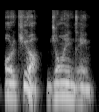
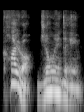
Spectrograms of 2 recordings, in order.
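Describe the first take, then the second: First: Kira said as KEE-ra; second take: Kira as KEE-ra, slow; Kira pronounced. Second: Kyra said as KAI-ra; first take: Kyra as KAI-ra, slow; Kyra pronounced. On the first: (کیرا تلفظ کن) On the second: (کایرا تلفظ کن) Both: Shown as a demonstration.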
